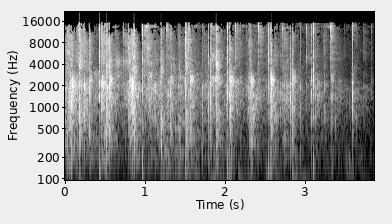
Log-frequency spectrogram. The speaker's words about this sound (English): Let's give the youth a round of applause. That's great. Congratulations.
